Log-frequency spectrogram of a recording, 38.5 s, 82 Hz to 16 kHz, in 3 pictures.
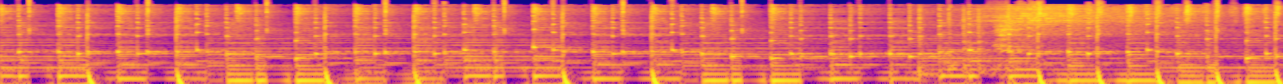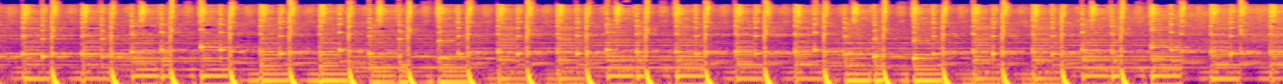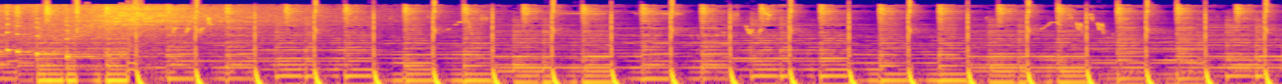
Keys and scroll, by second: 18.3-19.5 typing.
